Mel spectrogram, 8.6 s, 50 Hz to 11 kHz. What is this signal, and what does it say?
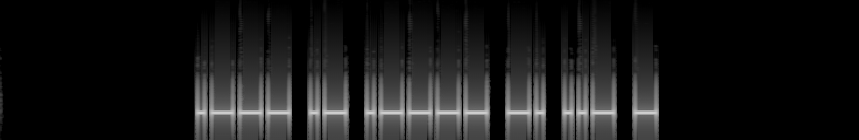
Morse code, heard as a keyed tone, about 17 wpm, 700 Hz. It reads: JA1NUT
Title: Call Signs Repeated 2x - 17wpm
